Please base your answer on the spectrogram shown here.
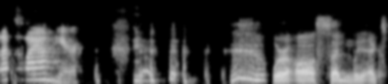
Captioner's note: laughs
